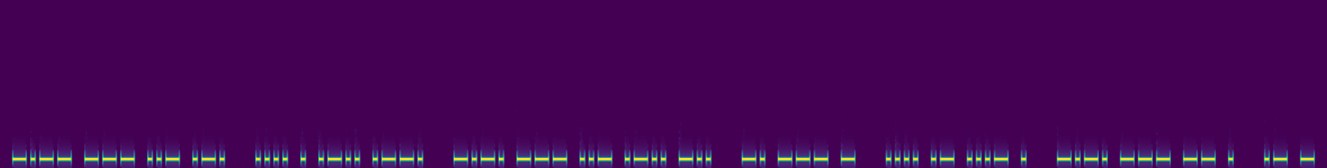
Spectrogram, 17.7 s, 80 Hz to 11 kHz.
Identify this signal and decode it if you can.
Morse code, heard as a keyed tone, about 21 wpm, 700 Hz. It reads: YOUR HELP COULD NOT HAVE COME AT
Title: Sentences with 8-Word Phrases - Spoken Beginning - 20wpm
